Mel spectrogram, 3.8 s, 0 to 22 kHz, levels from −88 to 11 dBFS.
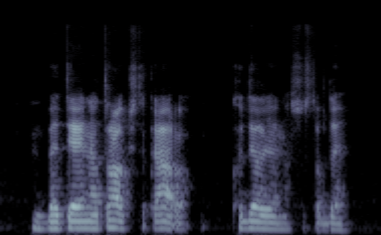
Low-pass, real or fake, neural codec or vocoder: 14.4 kHz; fake; autoencoder, 48 kHz, 128 numbers a frame, DAC-VAE, trained on Japanese speech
